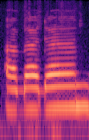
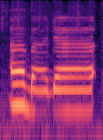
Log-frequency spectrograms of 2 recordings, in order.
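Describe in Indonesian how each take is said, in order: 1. Kata ini berakhir dengan bunyi n. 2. Kata ini berakhir dengan vokal terbuka. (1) "Asalnya abadan" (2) "Jadi abada gitu"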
